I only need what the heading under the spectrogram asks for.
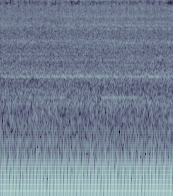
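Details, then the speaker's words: Damaged motorcycle at Copart auction, idling in neutral with clutch out: steady, even low thump with no misses, knocks or ticks; runs fairly decently, normal idle. "All right, clutch is out. She runs fairly decently too."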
